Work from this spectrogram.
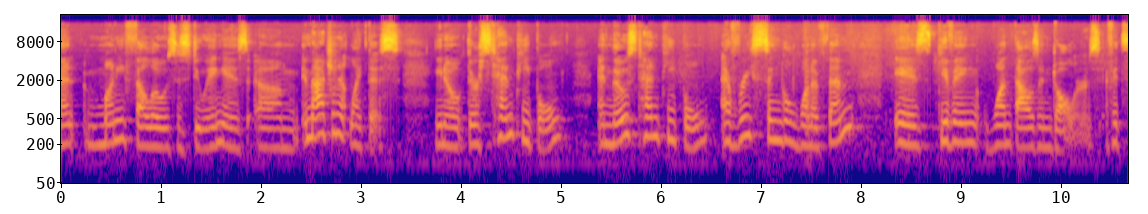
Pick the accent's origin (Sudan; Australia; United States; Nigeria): Sudan; You know, in Sudan, in my home country, they call it a khatta.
